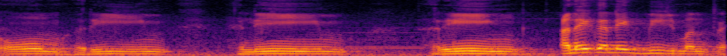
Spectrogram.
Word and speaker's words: ह्लीम: ह के पैर में र है, फिर उसमें साथ ही में ल लगा हुआ है और ऊपर से बड़ी की मात्रा बिंदी, ओम ह्लीम। इसका उच्चारण इस प्रकार से है।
